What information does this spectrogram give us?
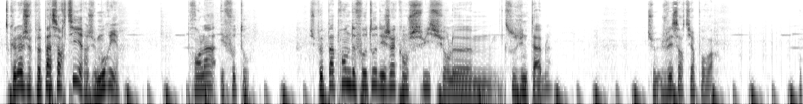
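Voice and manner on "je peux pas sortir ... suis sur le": ordinary talk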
